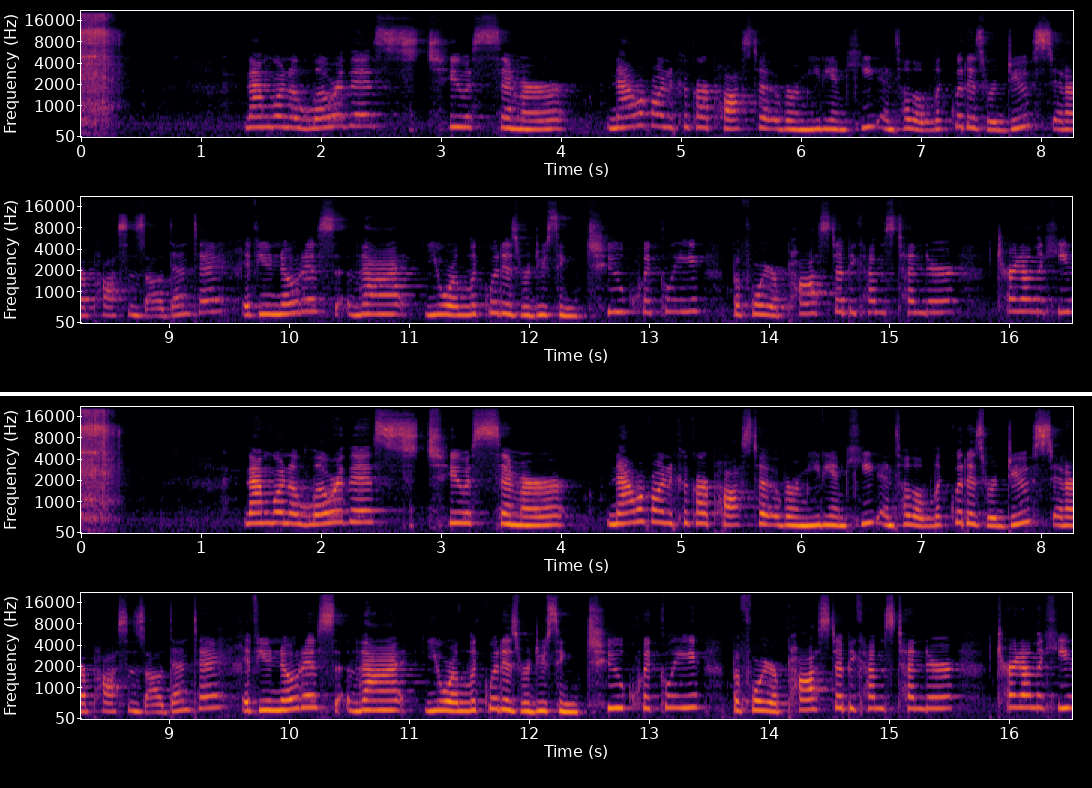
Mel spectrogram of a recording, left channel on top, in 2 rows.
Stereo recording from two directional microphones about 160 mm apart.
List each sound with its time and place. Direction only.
1.4 s a woman's voice: 65° right (ahead or behind)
